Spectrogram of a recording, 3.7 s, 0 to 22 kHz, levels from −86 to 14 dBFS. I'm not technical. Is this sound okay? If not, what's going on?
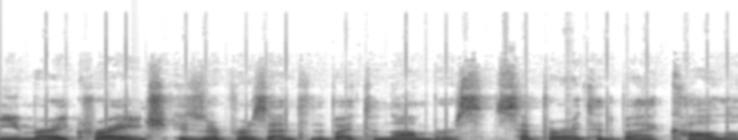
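No. From about 0.13 s to the end, something on the computer side, such as a USB connection or audio driver, keeps getting briefly interrupted every 0.1 s, about ten times a second. Each time, a tiny slice of the speech is dropped and replaced with silence. These periodic USB or driver dropouts come through as a steady run of small ticks or clicks laid over the talking, and you hear them only while there is sound to break up.

Separately, there are two moments of short concealed packet loss, the kind of gap that happens on an internet call. Around 0.65 to 0.71 s, about 40 ms of audio never arrived in time, and again around 2.83 to 2.88 s, about 20 ms went missing. The receiving end covered each gap by stretching out the sound just before it, so instead of silence you get a brief smear or wobble, and a quick sound there may be lost.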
